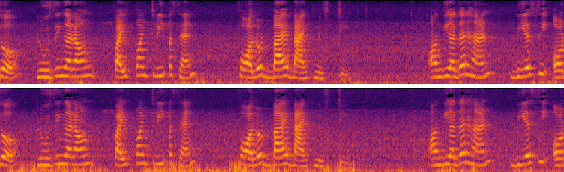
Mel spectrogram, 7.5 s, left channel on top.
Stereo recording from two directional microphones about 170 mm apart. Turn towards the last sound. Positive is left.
turn(degrees=15)  # may be behind; listen again after turning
